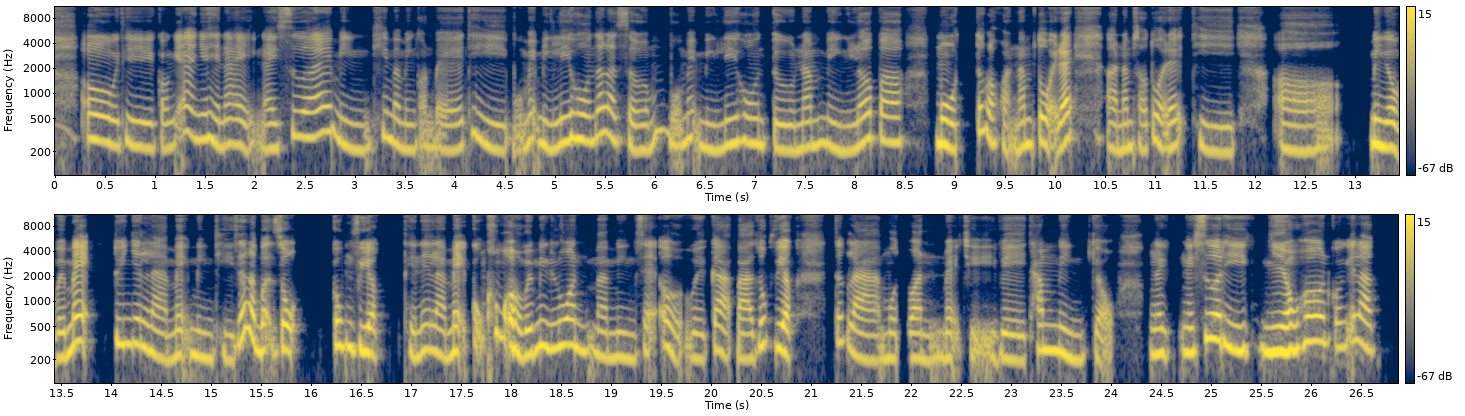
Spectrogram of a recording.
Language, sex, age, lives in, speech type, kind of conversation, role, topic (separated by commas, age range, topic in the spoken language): Vietnamese, female, 20-24, Japan, conversation, podcast, guest, Kỉ niệm tuổi thơ nào vẫn còn ảnh hưởng đến bạn đến bây giờ?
